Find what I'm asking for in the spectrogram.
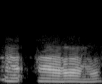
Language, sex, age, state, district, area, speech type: Dogri, male, 18-30, Jammu and Kashmir, Kathua, rural, conversation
